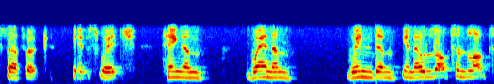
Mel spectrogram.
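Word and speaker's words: Wymondham: ND h IM yeah the place name is actually spelled y mundum which is wy m om d h i am and that is a place in Norfolk called Windham even though it's spelt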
